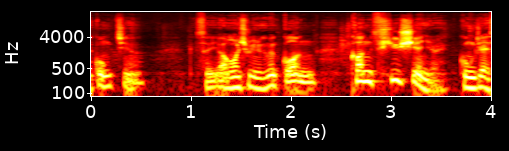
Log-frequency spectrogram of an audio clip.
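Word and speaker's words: 孔子: 그래서 공자가 이제 중국식으로 발음하면 꽁찌인데 꽁찌.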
